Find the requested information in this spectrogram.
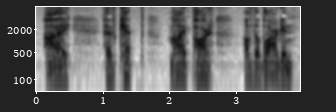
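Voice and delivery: ordinary delivery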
